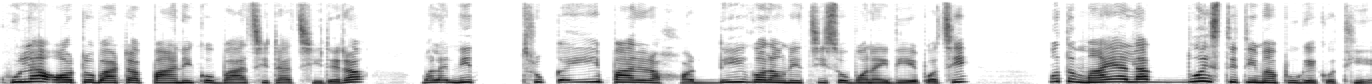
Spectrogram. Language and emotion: Nepali, sad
